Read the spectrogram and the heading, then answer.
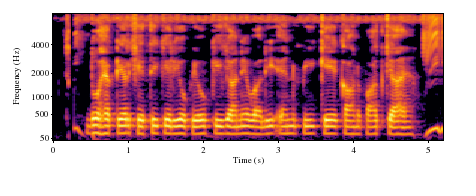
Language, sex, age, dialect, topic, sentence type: Hindi, male, 25-30, Awadhi Bundeli, agriculture, question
